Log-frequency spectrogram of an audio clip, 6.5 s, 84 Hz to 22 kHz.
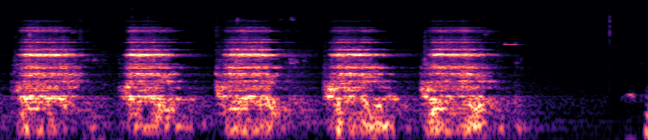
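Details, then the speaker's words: Electrolux 10.5 kg washing machine, filled with water, agitating: loud whining growl swells with each agitator stroke, about one a second; noise also in spin, worn motor or mechanism bearing suspected. "vocês percebem, pessoal, que é um barulho bem alto, né? Então acaba incomodando bastante."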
